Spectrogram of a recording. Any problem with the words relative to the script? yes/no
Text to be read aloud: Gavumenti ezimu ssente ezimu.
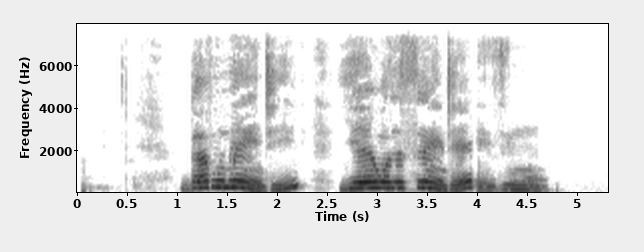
yes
